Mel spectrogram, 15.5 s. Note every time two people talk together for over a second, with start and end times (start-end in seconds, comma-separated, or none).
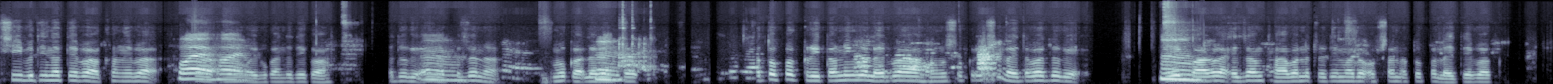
none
